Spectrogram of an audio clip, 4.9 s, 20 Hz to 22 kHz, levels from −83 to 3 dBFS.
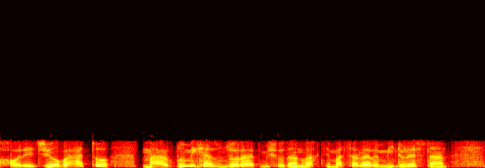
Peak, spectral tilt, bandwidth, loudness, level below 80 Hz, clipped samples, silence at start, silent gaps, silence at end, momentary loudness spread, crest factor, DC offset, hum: -4 dBFS; -1.5 dB/octave; 3.9 kHz; -18 LUFS; -68 dBFS; under 0.1%; 0 s; none; 0 s; 4 LU; 14 dB; under 0.1%; none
